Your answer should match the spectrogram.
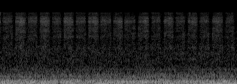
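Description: A cotton pad rubbed over pastel chalk on drawing paper, wiping off some of the chalk to lighten the shade: a steady, dry rubbing on the paper.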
